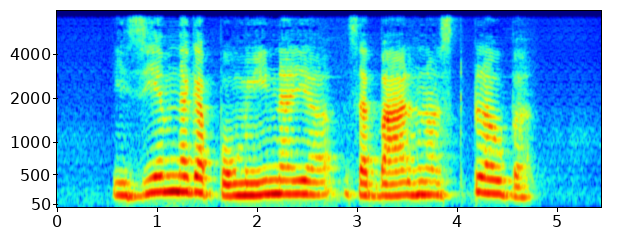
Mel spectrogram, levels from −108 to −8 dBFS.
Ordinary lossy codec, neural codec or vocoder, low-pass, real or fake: none; codec, 16 kHz, 0.4 kbps, LongCat-Audio-Codec; 7.2 kHz; fake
